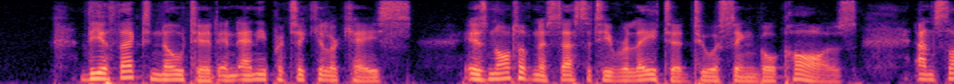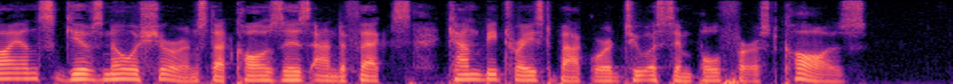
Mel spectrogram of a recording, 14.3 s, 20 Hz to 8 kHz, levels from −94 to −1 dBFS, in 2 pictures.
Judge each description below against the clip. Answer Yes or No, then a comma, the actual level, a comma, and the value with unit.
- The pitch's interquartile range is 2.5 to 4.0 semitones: No, average, 4.7 semitones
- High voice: No, low, 115 Hz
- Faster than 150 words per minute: No, average, 145 wpm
